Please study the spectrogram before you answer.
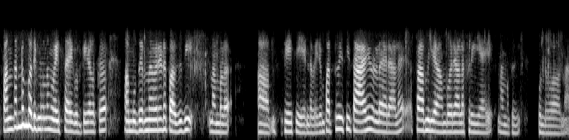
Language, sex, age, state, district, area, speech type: Malayalam, female, 30-45, Kerala, Idukki, rural, conversation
